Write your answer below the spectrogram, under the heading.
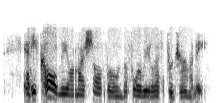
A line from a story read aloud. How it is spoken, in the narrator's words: she murmured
